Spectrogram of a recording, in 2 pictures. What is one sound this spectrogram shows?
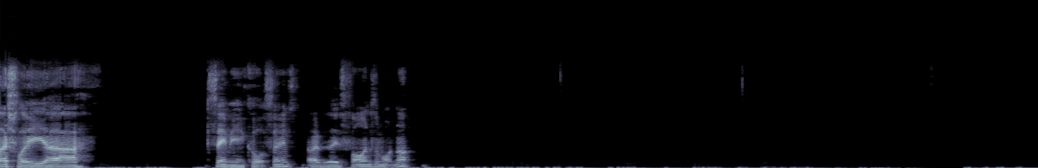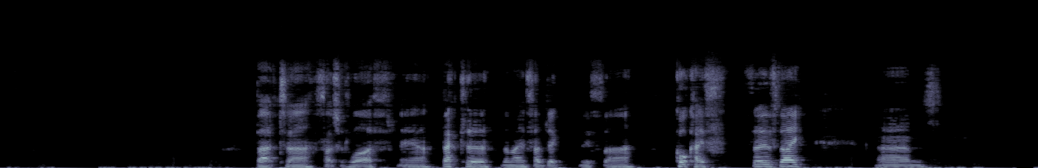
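A middle-aged man speaks calmly and slowly, close to a microphone, with long pauses.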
